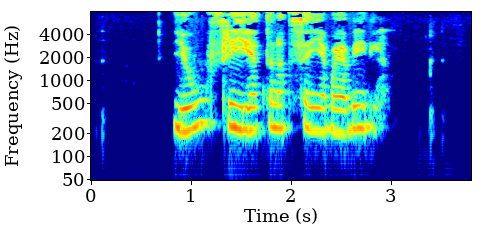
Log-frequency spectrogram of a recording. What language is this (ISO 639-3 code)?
swe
